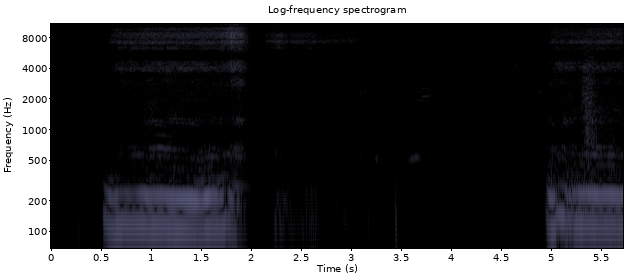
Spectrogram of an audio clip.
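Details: Staffordshire Bull Terrier named Bek, lying comfortably and snoring: a deep, rumbling snore lasting about a second and a half, a quiet pause with faint breathing, then another low snore starting near the end.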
